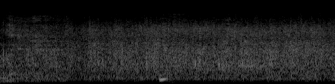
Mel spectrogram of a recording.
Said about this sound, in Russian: Посмотрите друг на друга, если вы себя видите. Эти аплодисменты вам, да.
